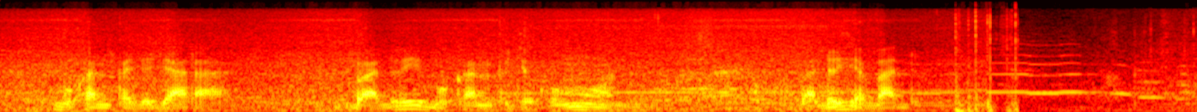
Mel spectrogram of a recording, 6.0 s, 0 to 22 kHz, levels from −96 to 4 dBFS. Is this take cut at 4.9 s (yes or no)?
yes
